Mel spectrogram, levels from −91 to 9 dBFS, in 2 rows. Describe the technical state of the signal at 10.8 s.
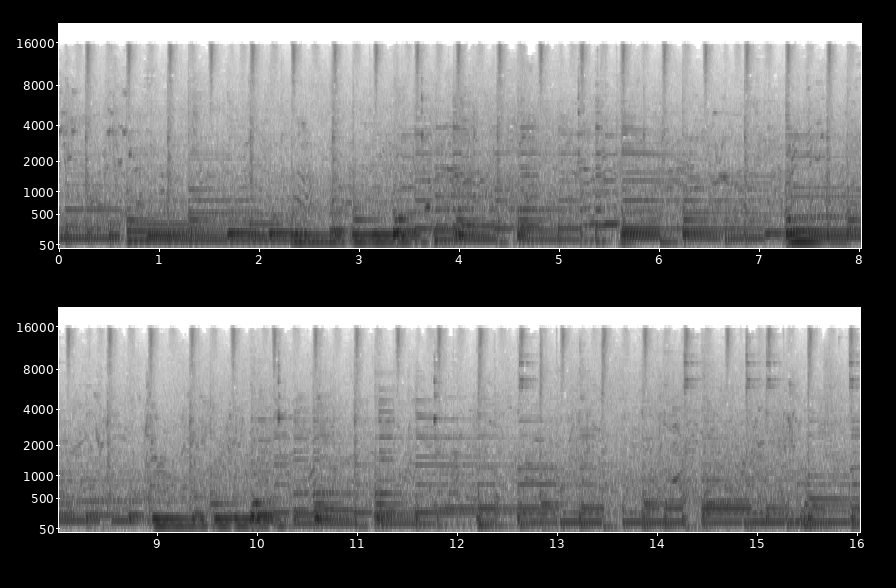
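Clock drift buffer slips from 0.5 to 15.4 s, including 10.8 s: two clocks, likely about 300 ppm apart, drop or repeat about 15 samples, clicking every 1.15 s.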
